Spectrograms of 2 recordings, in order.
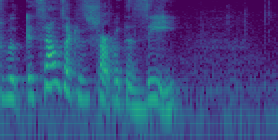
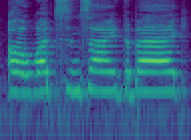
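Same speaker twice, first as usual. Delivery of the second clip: playful; 4 semitones higher, 8 dB louder than usual. Acted. Teasing mystery bag.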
